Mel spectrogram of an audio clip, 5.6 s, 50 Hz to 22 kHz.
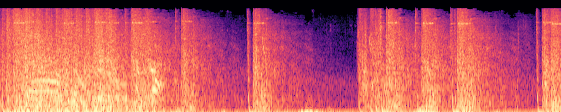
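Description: Rapid bursts of gunfire in the video game Uncharted 2, loud and near, with sustained volleys broken by brief pauses.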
